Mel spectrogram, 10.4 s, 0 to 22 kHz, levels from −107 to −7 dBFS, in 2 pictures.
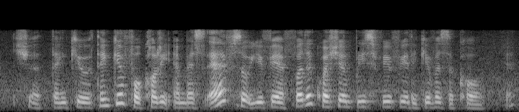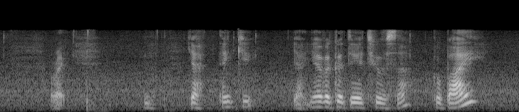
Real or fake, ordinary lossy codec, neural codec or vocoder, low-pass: real; AAC, 48 kbps; none; 7.2 kHz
